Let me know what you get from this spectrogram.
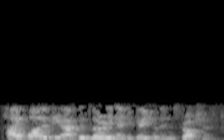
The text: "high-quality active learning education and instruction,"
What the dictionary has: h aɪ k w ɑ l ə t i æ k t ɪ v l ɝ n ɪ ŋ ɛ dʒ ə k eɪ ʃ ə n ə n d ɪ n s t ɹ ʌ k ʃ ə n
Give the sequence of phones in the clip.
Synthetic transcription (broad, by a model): h aɪ k w ɑ l ə t i æ k t ɪ v l ɝ n ɪ ŋ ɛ dʒ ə k eɪ ə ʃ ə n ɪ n s t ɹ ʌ k ʃ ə n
